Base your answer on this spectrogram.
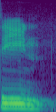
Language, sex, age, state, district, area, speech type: Hindi, male, 30-45, Uttar Pradesh, Ghazipur, rural, read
